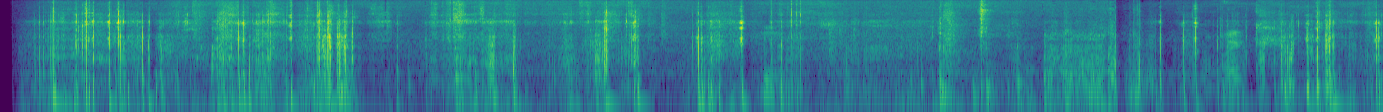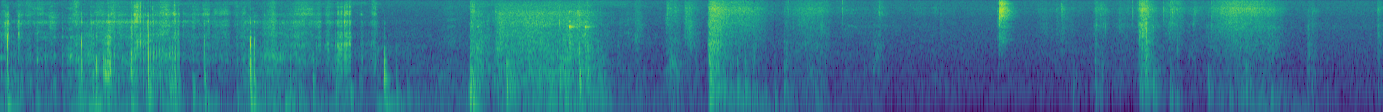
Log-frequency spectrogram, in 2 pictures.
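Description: Close handling noise of an action camera being moved and set down on a cooler lid: knocks, rubbing and low rumbles on the microphone. There is rustling about three-quarters of the way through, then quieter scattered clicks.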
